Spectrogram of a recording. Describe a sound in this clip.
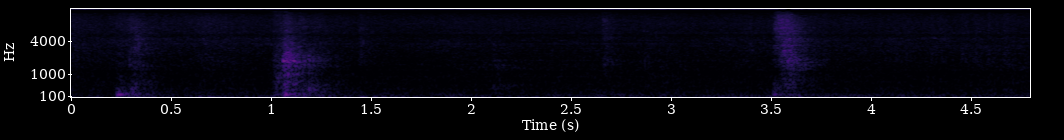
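A man chuckles softly nearby in short bursts.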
